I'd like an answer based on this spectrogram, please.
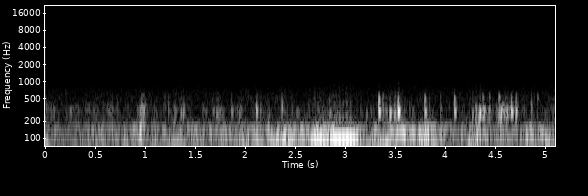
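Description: Continuous low rumbling with soft gurgles and small bubbling pops through a stethoscope: normal bowel sounds.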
